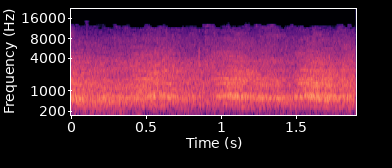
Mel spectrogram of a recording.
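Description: Dense roar of a large arena crowd at a Counter-Strike esports major semifinal in London, a sustained swelling cheer filling the whole moment.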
